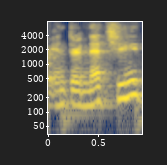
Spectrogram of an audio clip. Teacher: Again, sometimes it's internet-y, but it's also common to change that T into what we think is a CH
